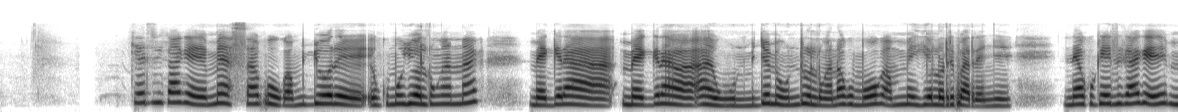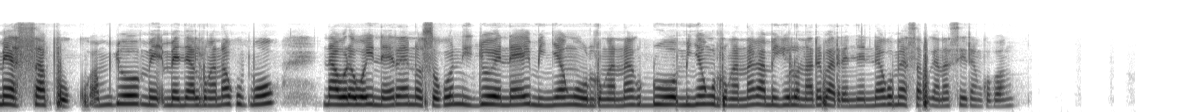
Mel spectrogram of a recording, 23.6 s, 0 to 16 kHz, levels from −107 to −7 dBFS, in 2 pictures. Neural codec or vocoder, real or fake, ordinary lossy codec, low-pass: none; real; none; 7.2 kHz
